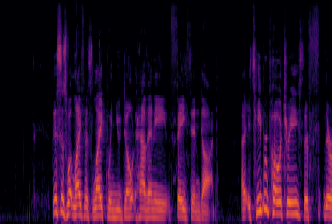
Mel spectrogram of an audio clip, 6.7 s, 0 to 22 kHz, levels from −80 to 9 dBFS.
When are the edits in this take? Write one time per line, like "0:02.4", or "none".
0:04.8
